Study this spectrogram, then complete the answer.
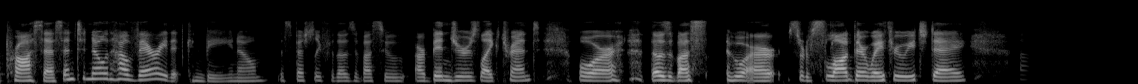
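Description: A middle-aged woman speaks warmly over an online call.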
